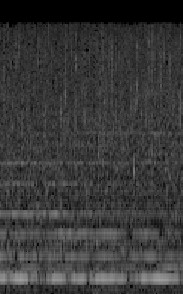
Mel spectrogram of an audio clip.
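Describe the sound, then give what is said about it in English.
A soft, steady rush of water flowing in a waterfall continues without pause beneath a sustained low humming drone. “Basking in the flow of the waterfall.”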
